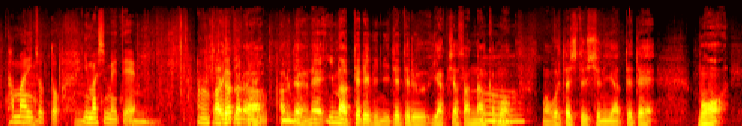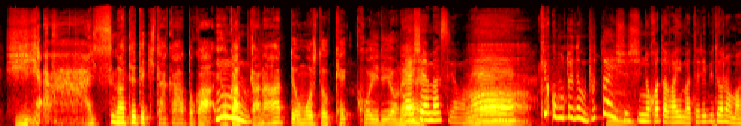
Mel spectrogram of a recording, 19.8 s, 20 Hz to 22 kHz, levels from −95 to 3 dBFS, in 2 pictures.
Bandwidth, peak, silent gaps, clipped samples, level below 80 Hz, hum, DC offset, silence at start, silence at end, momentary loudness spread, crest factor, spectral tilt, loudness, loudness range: 17.5 kHz; -2 dBFS; none; under 0.1%; -60 dBFS; none; under 0.1%; 0.1 s; 0 s; 12 LU; 22 dB; -6 dB/octave; -24 LUFS; 5 LU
